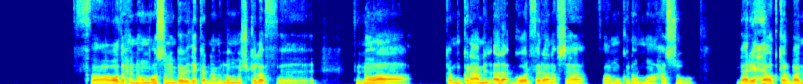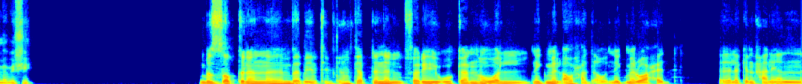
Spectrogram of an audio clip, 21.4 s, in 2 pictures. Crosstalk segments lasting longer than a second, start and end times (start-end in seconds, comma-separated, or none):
none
